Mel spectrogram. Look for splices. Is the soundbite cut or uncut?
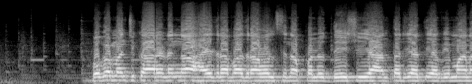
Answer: cut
